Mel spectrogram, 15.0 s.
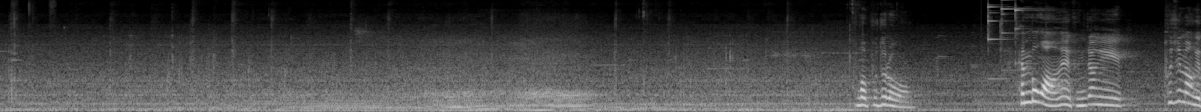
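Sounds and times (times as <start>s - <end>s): close chewing of food: 0.0s - 10.1s.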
